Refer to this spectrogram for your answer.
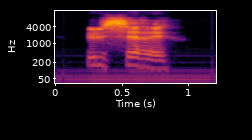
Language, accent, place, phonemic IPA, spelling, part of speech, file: French, France, Lyon, /yl.se.ʁe/, ulcérer, verb, LL-Q150 (fra)-ulcérer.wav
- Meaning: to ulcerate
